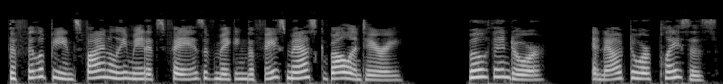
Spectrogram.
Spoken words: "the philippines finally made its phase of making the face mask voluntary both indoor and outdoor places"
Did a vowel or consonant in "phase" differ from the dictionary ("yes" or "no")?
no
